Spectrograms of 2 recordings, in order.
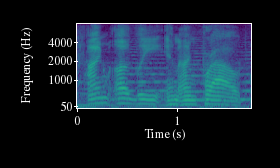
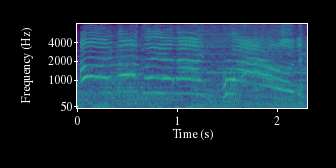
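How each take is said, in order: First: It is said at a quieter volume. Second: It is said much louder, almost shouted.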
